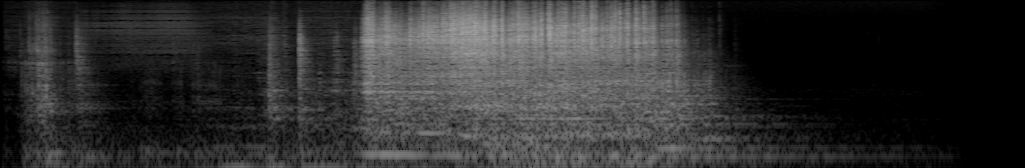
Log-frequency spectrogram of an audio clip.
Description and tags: thin metal sliding door close noslam
thin metal sliding door opening soft
door, doors, field-recording, hard-effect, hollow, metal, open, opening, sliding, sqeaking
